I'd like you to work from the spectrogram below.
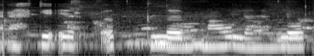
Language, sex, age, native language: Icelandic, female, 9, Icelandic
